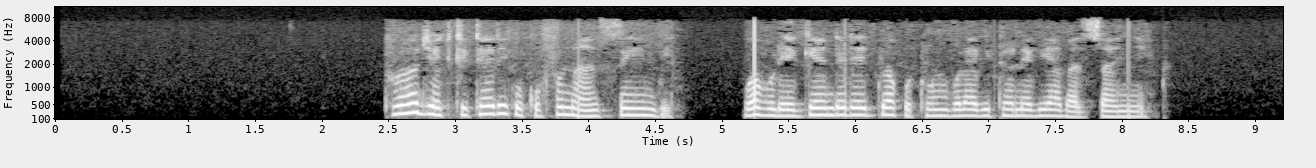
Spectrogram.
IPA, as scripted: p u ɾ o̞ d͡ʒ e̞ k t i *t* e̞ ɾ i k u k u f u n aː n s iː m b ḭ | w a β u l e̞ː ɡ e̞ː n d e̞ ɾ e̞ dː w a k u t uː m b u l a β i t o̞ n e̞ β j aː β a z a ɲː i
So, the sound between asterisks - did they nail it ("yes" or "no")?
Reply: yes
